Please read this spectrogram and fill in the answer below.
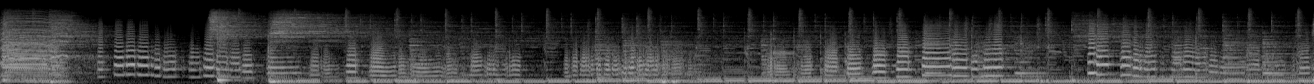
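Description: Big band playing a swing-jazz instrumental, with trombones and trumpets in front of a walking electric bass line and drums. The band drops out briefly about a second in, then comes back in full about two seconds in.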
